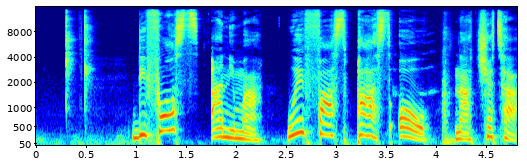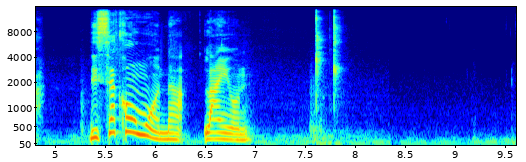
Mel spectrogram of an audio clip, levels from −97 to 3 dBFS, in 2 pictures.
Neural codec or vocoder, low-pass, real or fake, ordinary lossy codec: none; 14.4 kHz; real; AAC, 96 kbps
